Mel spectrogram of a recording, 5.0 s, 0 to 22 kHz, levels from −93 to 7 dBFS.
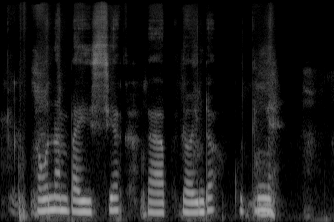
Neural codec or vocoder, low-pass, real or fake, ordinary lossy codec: codec, 44.1 kHz, 7.8 kbps, DAC; none; fake; none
